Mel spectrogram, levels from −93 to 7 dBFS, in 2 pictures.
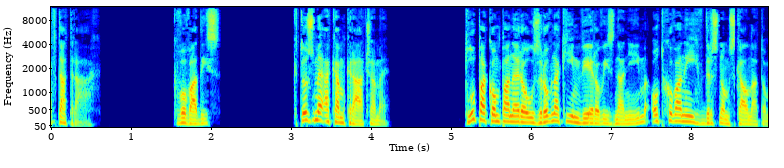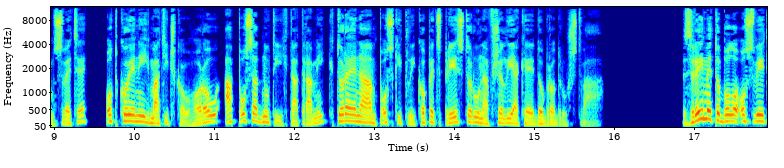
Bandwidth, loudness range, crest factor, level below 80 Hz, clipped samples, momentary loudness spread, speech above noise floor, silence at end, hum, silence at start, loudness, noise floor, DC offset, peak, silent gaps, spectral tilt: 12 kHz; 4 LU; 20 dB; -58 dBFS; under 0.1%; 11 LU; over 69 dB; 0.05 s; none; 0 s; -21 LUFS; under -90 dBFS; under 0.1%; -2 dBFS; 0.73-1.44 s, 2.23-2.94 s, 4.35-5.06 s, 15.98-16.75 s; -5 dB/octave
